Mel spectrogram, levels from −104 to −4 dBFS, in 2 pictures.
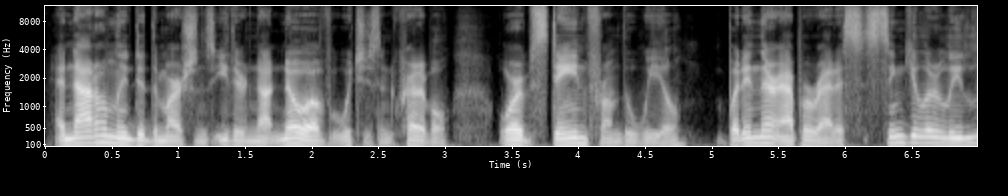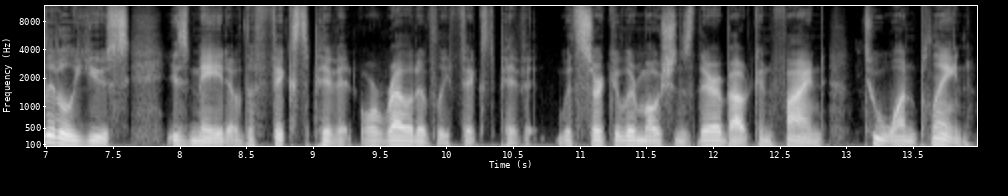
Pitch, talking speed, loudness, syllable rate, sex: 100 Hz, 185 wpm, -22 LUFS, 5.7 syllables/s, male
